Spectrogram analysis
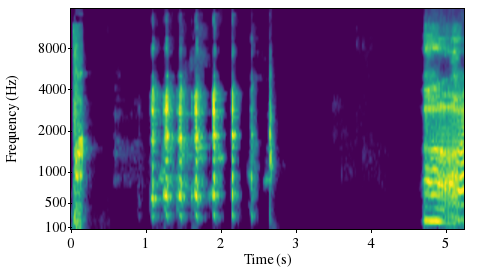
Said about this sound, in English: I heard the neighbor's dogs out there too. You probably can still hear her barking even though she's in the other room.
